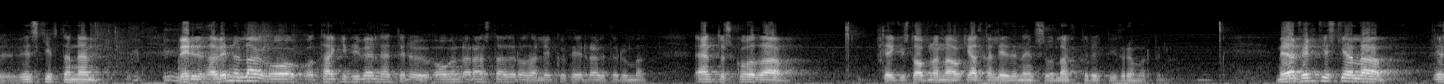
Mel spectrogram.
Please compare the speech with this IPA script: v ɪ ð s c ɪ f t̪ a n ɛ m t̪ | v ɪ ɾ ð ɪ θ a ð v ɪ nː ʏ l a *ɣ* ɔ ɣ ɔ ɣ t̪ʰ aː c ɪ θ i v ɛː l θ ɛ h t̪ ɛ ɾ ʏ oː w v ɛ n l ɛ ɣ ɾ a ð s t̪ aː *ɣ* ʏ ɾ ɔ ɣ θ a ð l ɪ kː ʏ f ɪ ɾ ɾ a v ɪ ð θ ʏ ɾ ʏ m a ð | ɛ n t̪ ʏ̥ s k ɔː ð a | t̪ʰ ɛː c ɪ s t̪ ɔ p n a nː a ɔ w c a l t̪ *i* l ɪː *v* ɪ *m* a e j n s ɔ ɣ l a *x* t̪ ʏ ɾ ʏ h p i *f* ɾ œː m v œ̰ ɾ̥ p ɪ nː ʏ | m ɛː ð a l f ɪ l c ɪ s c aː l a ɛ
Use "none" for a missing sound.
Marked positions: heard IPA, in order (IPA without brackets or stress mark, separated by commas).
ɣ, ð, a, ð, n, x, f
